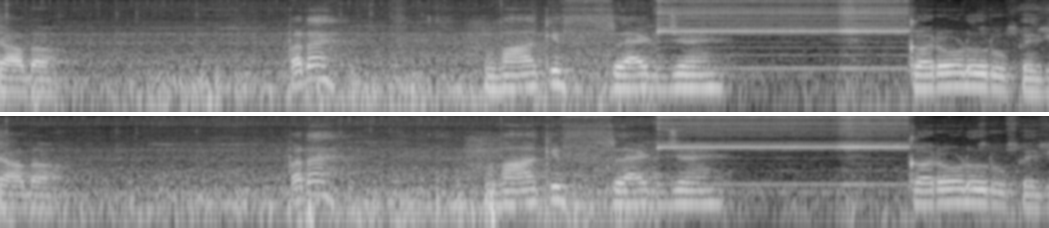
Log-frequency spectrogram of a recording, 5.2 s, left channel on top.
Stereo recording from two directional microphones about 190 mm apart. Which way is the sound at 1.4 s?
15° left (ahead or behind).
